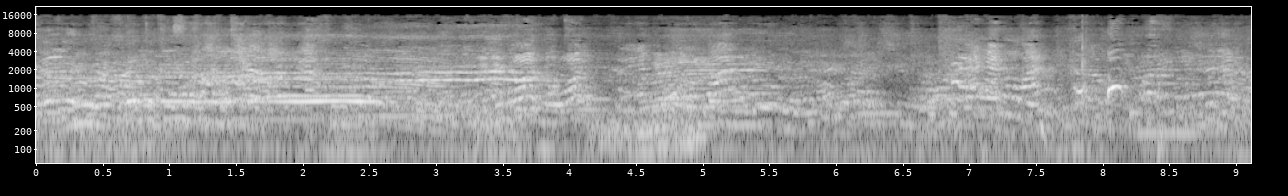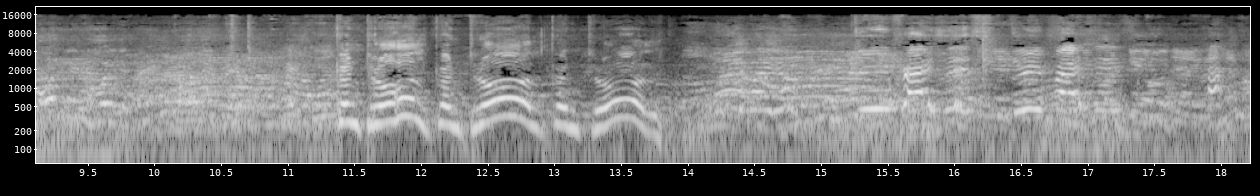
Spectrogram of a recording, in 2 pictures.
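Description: A crowd of people chatters and laughs in a lively room.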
